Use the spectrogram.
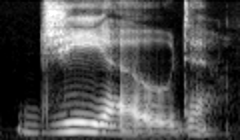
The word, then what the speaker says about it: geode: a rock that's lined with crystals and minerals geode spell it whatever you think best you can you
